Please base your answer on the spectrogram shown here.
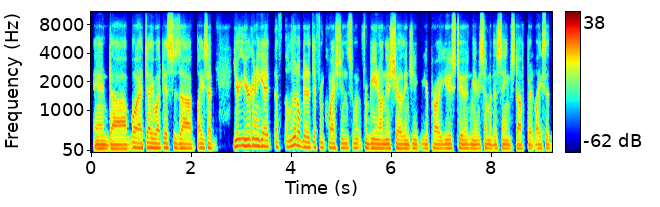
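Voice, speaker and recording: A man's voice: lowish voice, fast, a bit bright, no room sound. A man from the Pittsburgh area hosting an interview show, chatty and easygoing, with many fillers. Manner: chatty, lots of fillers, laughs easily. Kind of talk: casual interview.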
